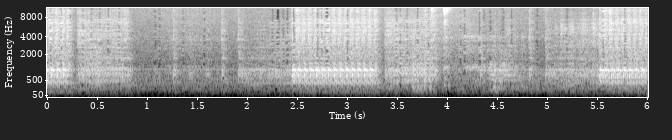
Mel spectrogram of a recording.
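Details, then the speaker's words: Commodore 1541 C64 disk drive head repeatedly banging its stop in buzzing bursts, about three a second, never settling; the drive fails to read and the light never starts flashing. "see what it should do if it suddenly decides it's okay is the light should just start flashing and the head banging should stop but it is not happening"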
